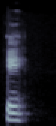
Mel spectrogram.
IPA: e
